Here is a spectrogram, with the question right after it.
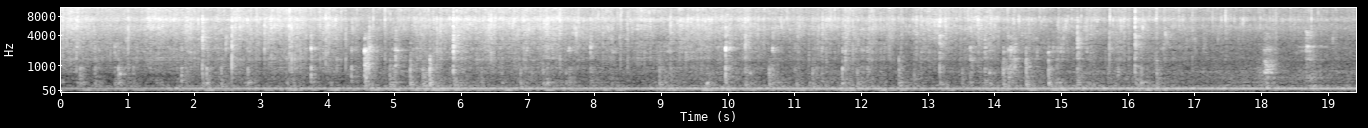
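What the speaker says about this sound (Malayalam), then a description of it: "എന്നിട്ട് ഇതിലേക്ക് തേണ്ട നമ്മുടെ ഇഞ്ചിയും വെളുത്തുള്ളിയും ചേർത്ത് കൊടുക്കുന്നുണ്ട്. ഒന്ന് സോട്ട് ചെയ്ത് കൊടുക്കാം." Dal, ginger and garlic sautéing in a pan for Karaikudi kara chutney, a steady close sizzle with frequent scraping stirs throughout and a constant low hum beneath, no voices.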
